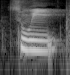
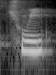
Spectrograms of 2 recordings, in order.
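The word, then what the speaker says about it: Twi: particular place do you know that i usually pronounce chuwi as tui because the language is spelled t-w-i it was when i said it again corrected me and said it's chewy i was like okay really that was really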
